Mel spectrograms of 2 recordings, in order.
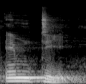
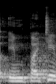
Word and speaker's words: empty: और third option में आपका लिखा हुआ है एम्प्टी। इसको इम्पटी मत पढ़िएगा, इसको क्या पढ़ा जाएगा, एम्प्टी, EMPTY, एम्प्टी।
